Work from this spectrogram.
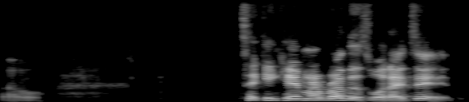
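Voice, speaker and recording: An actress playing a protective older sister in a therapy session, speaking hesitantly and trailing off. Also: female voice, mid-range voice, steady tone, moderate pace, close to an everyday voice. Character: protective older sister, young adult woman, weary. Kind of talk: improvised dramatized therapy session.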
